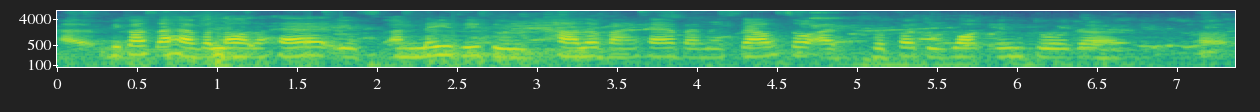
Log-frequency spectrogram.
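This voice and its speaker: The speaker talks at a moderate pace with a Malaysian accent. Background noise is noticeable. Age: middle-aged. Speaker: travel vlogger. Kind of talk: casual chat. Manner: halting.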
